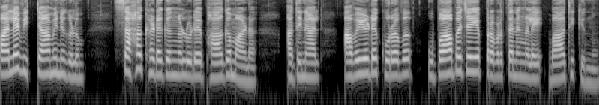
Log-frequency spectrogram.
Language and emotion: Malayalam, neutral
